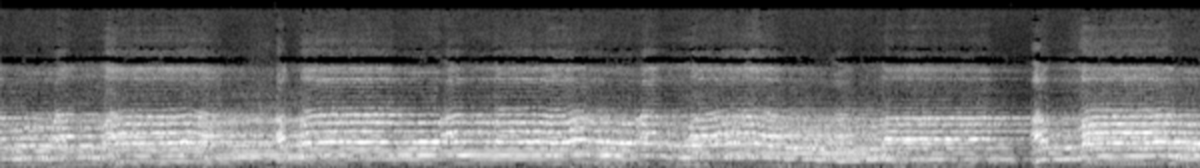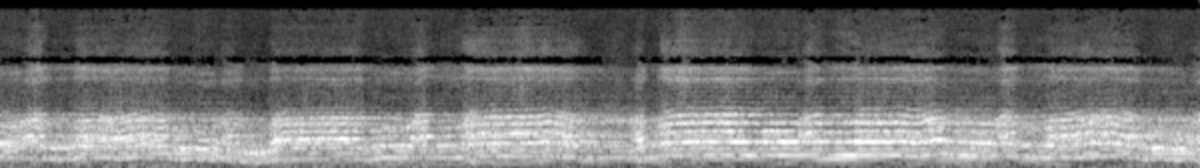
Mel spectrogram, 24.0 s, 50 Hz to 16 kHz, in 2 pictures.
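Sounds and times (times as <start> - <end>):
devotional chanting: 0.0 - 24.0.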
